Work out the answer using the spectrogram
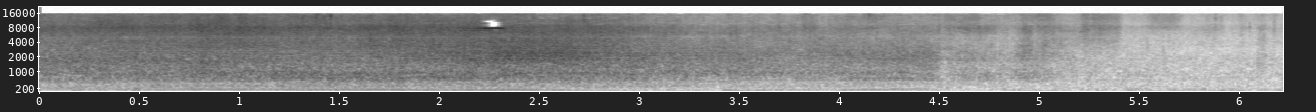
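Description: Subaru sedan drifting on packed snow: its engine holds a steady high-rev note under a loud rushing hiss. The pitch dips and climbs again just before both cut off sharply about four and a half seconds in, leaving the car faint in the distance.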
